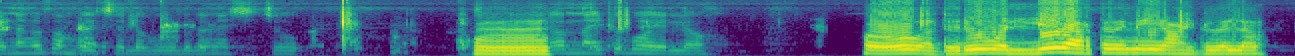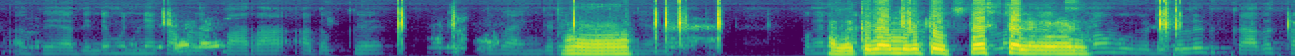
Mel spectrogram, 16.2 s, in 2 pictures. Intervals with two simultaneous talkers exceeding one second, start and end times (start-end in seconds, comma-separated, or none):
13.3-14.9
